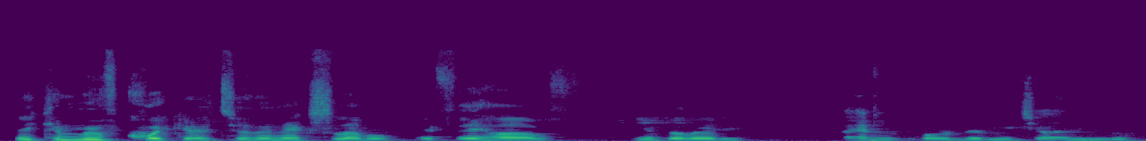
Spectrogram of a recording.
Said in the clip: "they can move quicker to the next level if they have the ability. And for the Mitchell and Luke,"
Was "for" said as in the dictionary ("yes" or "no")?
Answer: no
